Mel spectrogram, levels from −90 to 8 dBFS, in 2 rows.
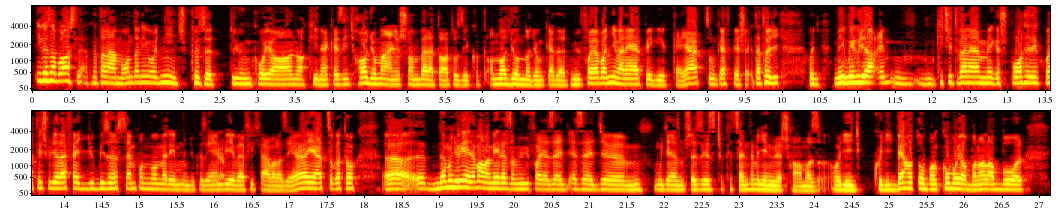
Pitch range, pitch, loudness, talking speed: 135-165 Hz, 145 Hz, -18 LUFS, 165 wpm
